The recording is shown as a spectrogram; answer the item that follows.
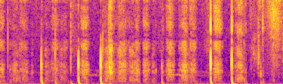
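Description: Stylus tapping and scratching on a tablet screen while handwriting a word: a quick, uneven series of about ten light clicks over two seconds, with a faint steady low hum underneath.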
